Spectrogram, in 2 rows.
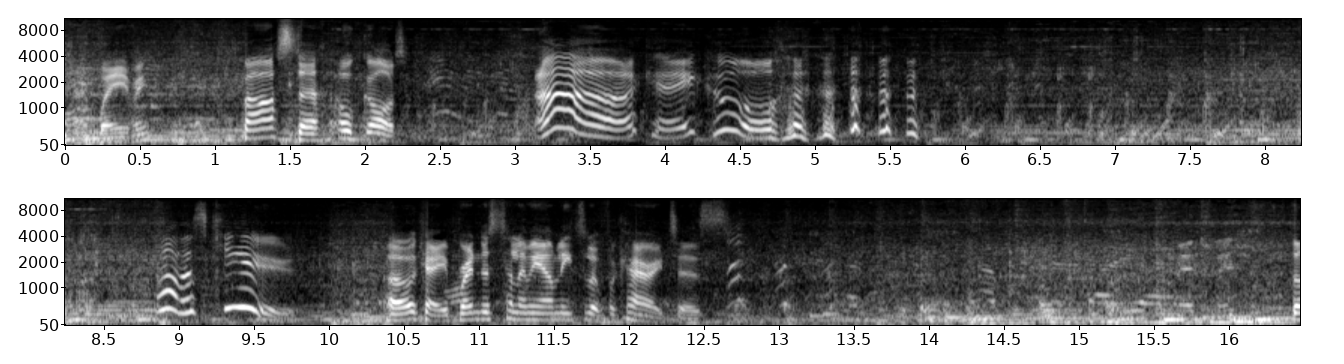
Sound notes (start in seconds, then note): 4.9 chuckles; 13.1 upbeat music continues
